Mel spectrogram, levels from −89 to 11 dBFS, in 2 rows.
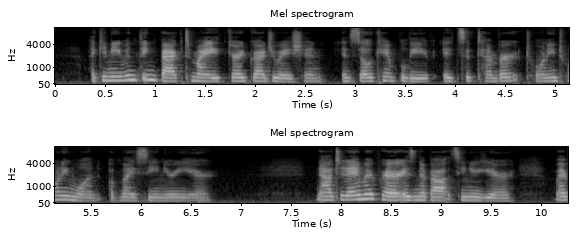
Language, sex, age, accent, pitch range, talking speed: English, female, 10-29, American, 180-210 Hz, 175 wpm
